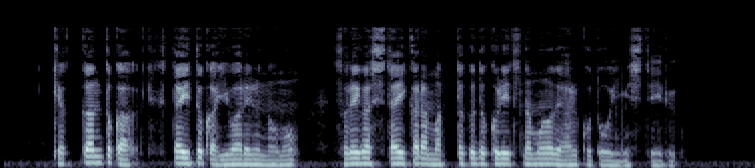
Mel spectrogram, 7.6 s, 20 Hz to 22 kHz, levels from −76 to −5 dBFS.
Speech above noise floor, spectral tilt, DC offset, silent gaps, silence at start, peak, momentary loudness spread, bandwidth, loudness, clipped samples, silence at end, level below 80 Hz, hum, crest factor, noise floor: 38 dB; -5.5 dB/octave; under 0.1%; none; 0.55 s; -6 dBFS; 12 LU; 11.5 kHz; -25 LUFS; under 0.1%; 0.8 s; -50 dBFS; none; 20 dB; -62 dBFS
